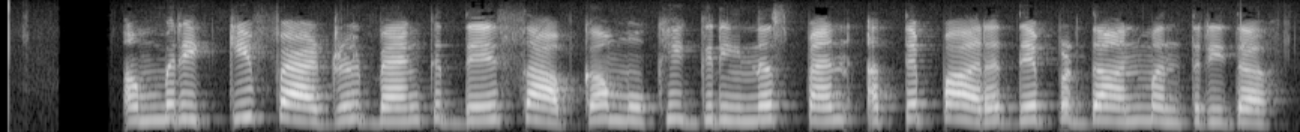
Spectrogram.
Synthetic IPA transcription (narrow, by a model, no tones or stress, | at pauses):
əmɾiːkiːpʰɛːɖɾəlbɛ̃ːŋkd̪eːsaːb̚kaːmuːkʰiːɡɾiːnəspɛnət̪eːpaːɾət̪̚d̪eːpɾəd̪aːnmənt̪ɾiːd̪aː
